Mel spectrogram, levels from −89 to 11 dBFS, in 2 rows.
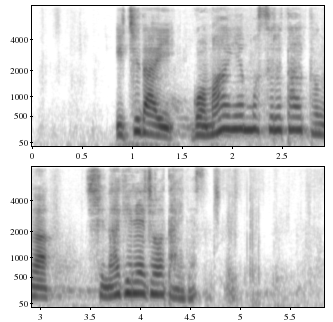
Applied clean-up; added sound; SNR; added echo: neural separator model SepFormer DNS4.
